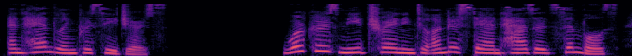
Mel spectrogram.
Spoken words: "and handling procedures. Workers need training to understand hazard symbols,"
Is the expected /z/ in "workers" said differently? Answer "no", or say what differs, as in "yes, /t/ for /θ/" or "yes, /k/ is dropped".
no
